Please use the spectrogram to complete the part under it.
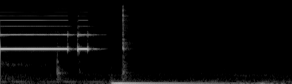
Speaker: Okay, we got some beeps and clicks and a little bit more power usage. Uh, doesn't look bad to me, but who knows?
